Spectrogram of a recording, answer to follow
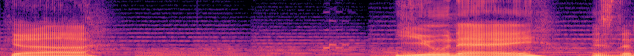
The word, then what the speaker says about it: Yune: Um, but in Fay they say Yun. Now I guess Yune sounds a little goofy to be like a a god a little bit, but that was the original pronunciation, so it's hard to get past that. But it's weird going from Yune to Yun.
